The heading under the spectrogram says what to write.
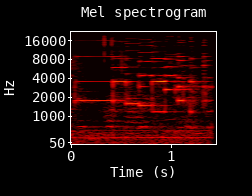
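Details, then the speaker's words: Unactivated Tile tracker that plays a song after sitting for some minutes of its heartbeat chirping: a short chirpy tune of rising and falling high beeps in a quiet room. The tracker won't activate, and the replacement behaves the same. "this one just made a song it does that after so many minutes of sitting there after it does the heartbeat thing"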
